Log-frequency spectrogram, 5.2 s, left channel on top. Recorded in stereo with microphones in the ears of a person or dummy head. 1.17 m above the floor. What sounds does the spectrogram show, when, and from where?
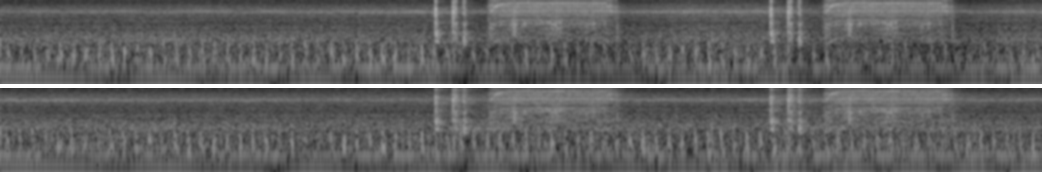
2.2 s a camera shutter: 20° left (ahead or behind), 0.6 m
